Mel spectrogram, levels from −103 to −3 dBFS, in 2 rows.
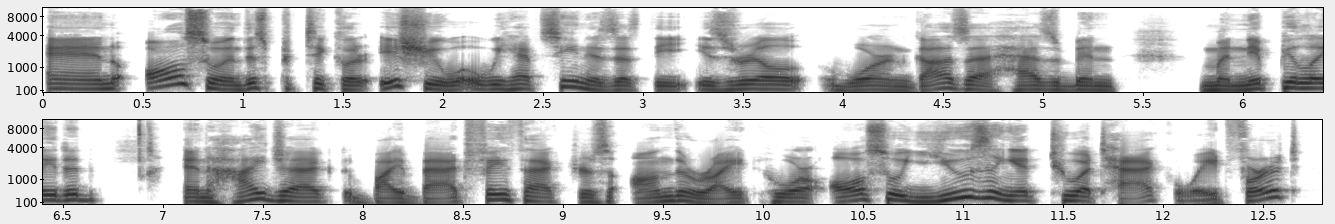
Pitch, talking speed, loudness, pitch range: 130 Hz, 185 wpm, -26 LUFS, 115-155 Hz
